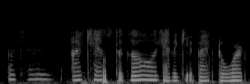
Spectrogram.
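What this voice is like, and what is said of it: Whispering. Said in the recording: “That's why I'm whispering.”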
